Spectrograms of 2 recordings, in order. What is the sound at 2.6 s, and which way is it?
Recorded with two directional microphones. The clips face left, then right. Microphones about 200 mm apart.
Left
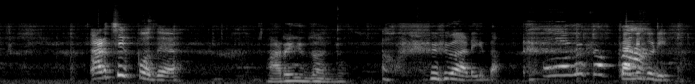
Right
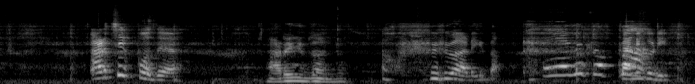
Speech, 20° right (ahead or behind).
